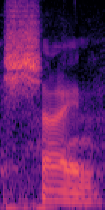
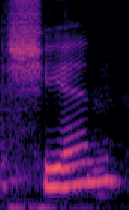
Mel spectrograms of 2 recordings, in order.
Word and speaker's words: Shein: Everyone buy Shine. Whatever this This is our is. sponsor for today. It's actually pronounced Shein, but We need sponsors.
